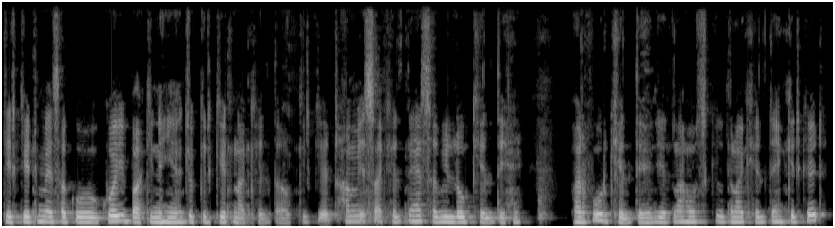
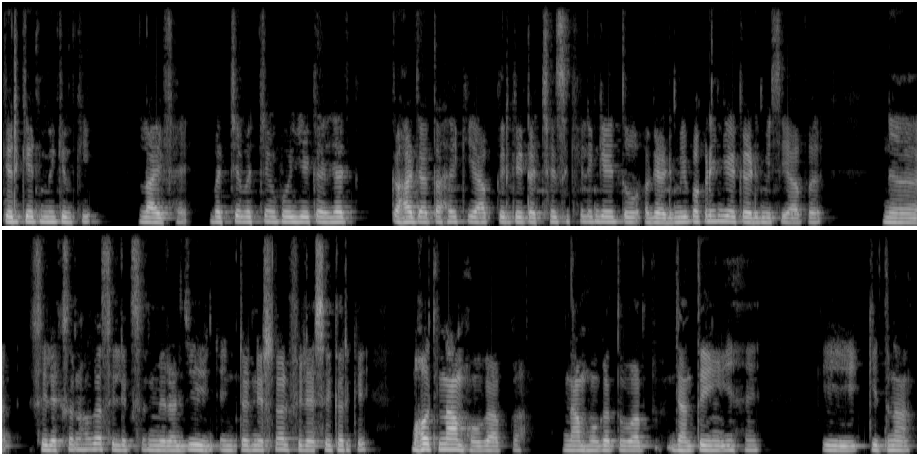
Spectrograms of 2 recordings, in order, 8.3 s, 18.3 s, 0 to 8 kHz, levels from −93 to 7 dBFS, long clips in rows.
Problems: none marked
